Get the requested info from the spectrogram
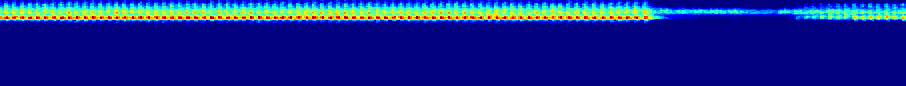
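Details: High, shimmering grasshopper buzz made of fast regular pulses, with no music. It drops away abruptly after four seconds, then returns more softly.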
